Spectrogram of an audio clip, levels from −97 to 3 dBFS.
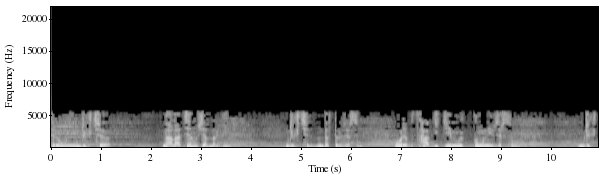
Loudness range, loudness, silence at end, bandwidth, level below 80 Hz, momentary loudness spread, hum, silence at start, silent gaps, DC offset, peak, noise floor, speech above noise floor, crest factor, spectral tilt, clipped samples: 4 LU; -18 LUFS; 0 s; 5.8 kHz; -42 dBFS; 20 LU; none; 0 s; none; under 0.1%; -2 dBFS; -39 dBFS; 22 dB; 16 dB; -10.5 dB/octave; under 0.1%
